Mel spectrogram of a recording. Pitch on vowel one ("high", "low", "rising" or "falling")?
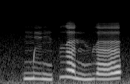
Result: low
